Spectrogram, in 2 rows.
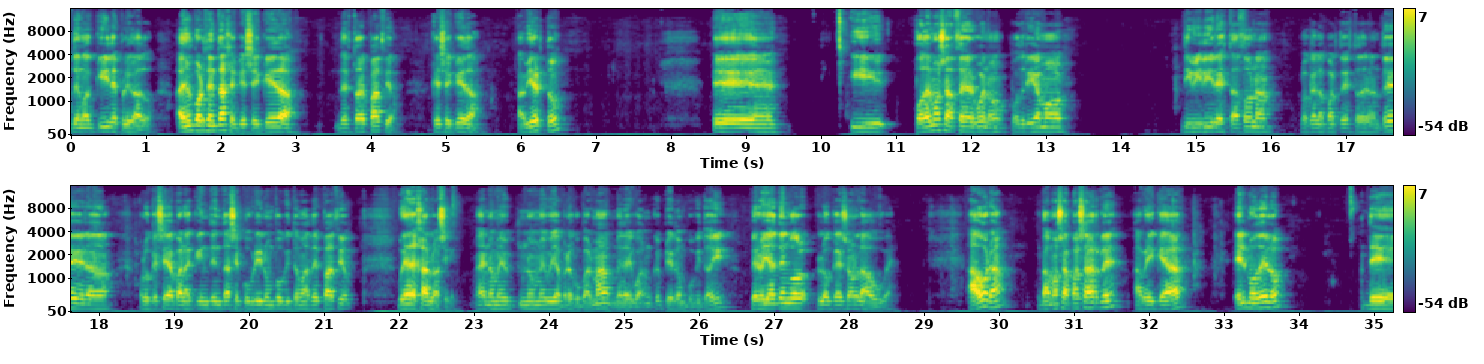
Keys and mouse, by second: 4.0 click, 4.9 ctrl+middle click, 10.3-24.0 middle drag, 24.1-31.1 shift+middle drag, 29.2 Tab, 31.1-32.4 drag, 32.4-35.2 ctrl+middle drag.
